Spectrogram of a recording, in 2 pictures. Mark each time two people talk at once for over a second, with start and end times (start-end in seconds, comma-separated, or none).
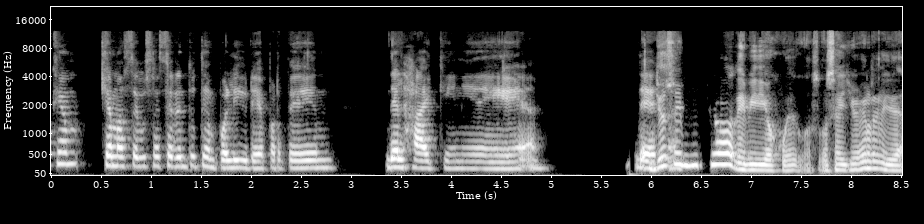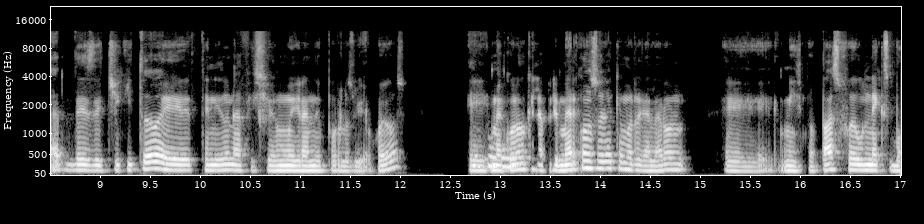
none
